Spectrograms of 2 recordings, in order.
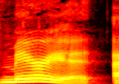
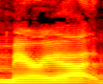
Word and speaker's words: Marriott: It's Marriott rhymes with chariot.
